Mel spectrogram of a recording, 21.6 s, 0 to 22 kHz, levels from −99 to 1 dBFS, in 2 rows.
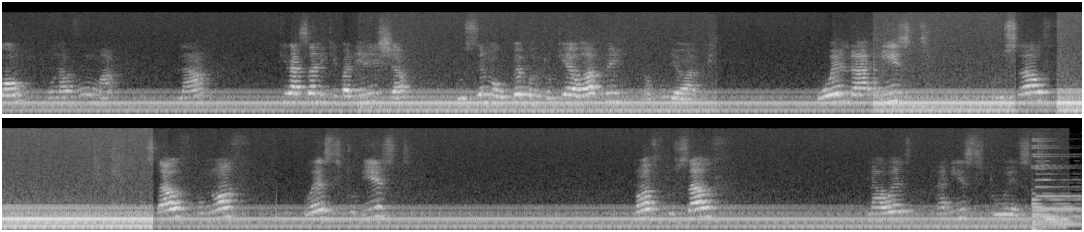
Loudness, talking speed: -22 LUFS, 80 wpm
